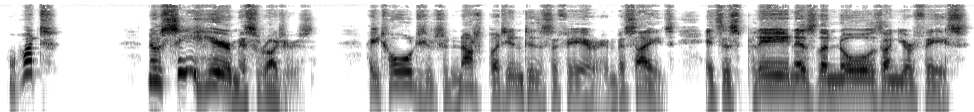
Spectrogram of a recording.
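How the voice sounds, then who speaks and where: Male actor as a husky, bossy cop sergeant in a radio-style mystery, lively pitch. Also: slow, full character voice. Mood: indignant. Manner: bossy, streetwise, working-class grammar. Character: gruff blustering male police sergeant. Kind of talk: amateur audio drama acting.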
